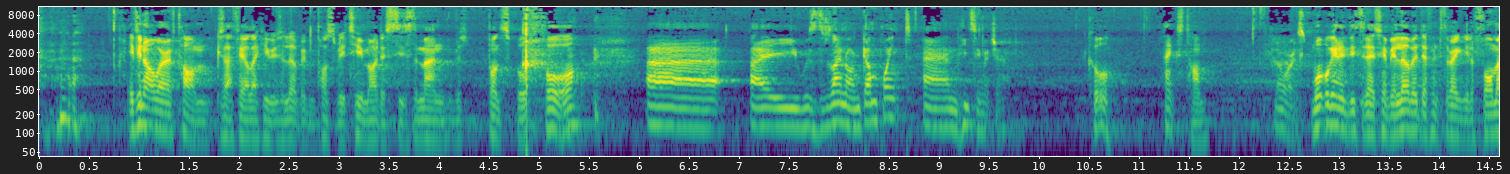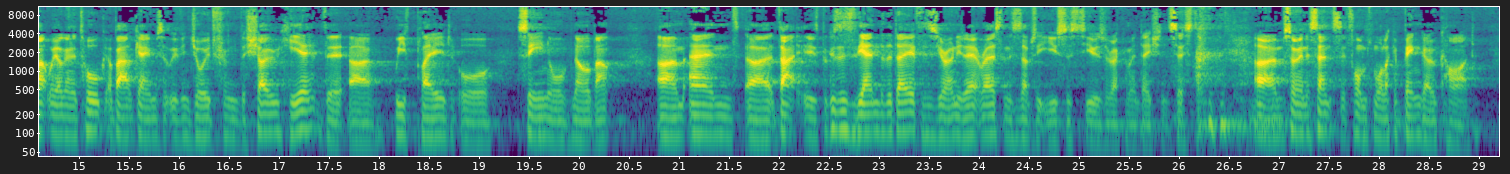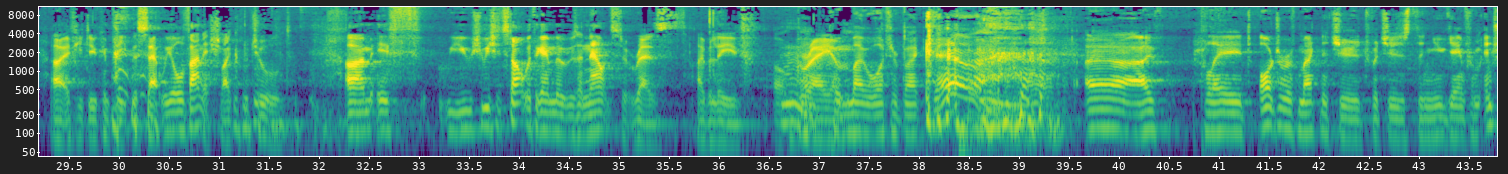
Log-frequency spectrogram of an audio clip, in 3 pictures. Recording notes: Live from Rezzed! Plus: real live questions!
